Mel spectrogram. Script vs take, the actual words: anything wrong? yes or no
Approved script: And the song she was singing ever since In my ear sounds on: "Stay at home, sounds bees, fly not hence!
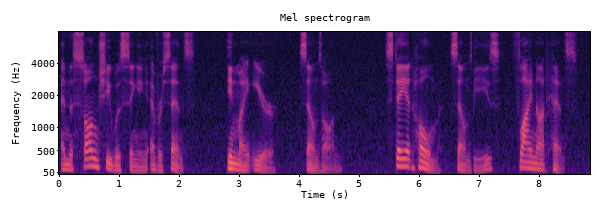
no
